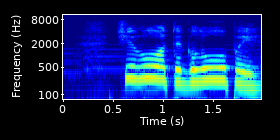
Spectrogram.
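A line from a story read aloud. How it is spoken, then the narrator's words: Joyful question. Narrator (Russian): радостно спросил тот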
